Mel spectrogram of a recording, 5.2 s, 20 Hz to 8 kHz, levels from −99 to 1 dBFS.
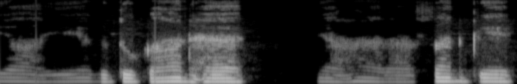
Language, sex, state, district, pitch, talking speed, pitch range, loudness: Hindi, male, Bihar, Jahanabad, 125 Hz, 95 wpm, 120-130 Hz, -31 LUFS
